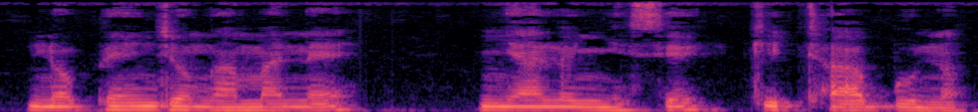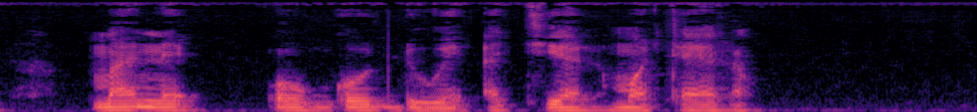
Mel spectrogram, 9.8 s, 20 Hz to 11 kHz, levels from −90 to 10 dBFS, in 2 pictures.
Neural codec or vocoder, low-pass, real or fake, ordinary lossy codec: none; 9.9 kHz; real; AAC, 48 kbps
